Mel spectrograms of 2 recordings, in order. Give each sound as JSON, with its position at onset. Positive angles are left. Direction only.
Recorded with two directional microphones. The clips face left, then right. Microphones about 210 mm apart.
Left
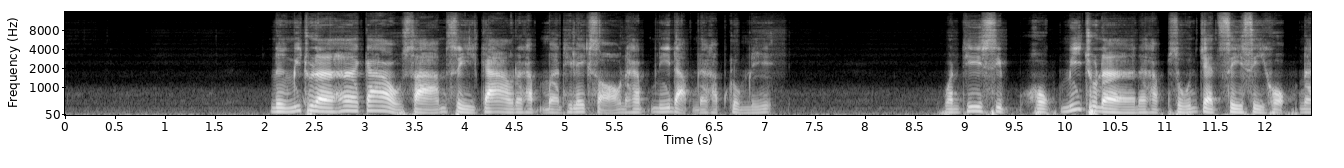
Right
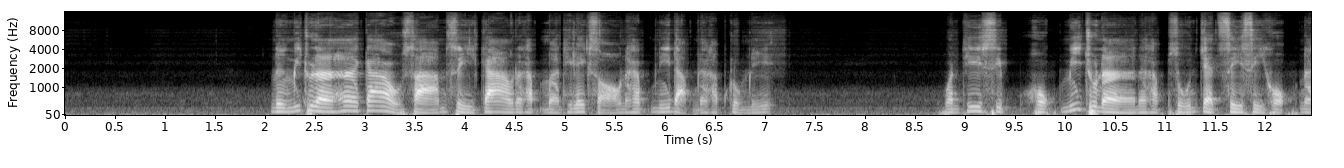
{"t": 2.0, "sound": "speech", "side_deg": 20}
{"t": 8.8, "sound": "speech", "side_deg": 20}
